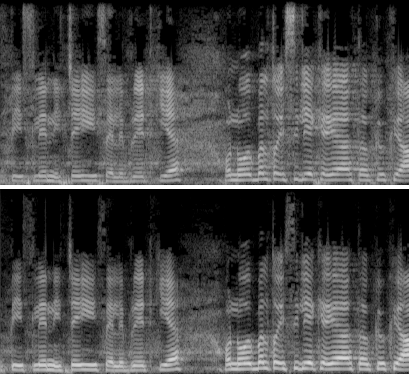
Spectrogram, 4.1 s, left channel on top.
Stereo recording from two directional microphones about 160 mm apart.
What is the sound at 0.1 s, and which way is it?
A woman's voice, 35° right (ahead or behind).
